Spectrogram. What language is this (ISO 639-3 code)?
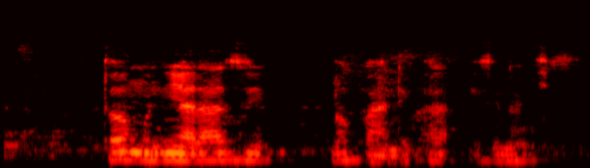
kin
